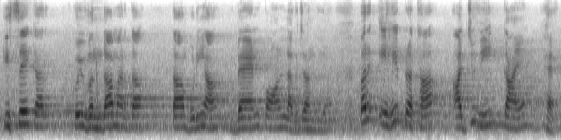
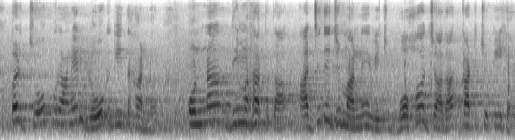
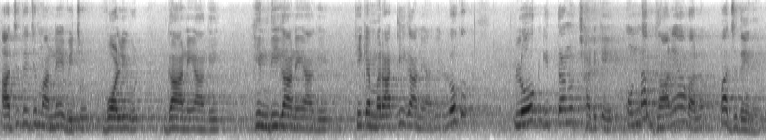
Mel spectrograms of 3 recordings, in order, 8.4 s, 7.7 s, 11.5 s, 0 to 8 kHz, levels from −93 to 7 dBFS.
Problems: background sounds at intervals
